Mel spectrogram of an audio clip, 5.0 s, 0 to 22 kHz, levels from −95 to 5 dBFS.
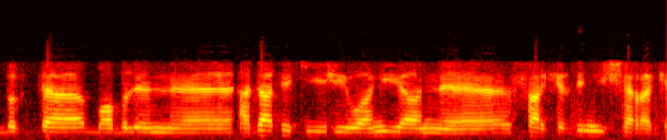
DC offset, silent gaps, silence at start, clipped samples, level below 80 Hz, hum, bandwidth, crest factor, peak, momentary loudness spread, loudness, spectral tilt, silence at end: under 0.1%; none; 0 s; under 0.1%; -74 dBFS; none; 6 kHz; 18 dB; -10 dBFS; 7 LU; -27 LUFS; -5.5 dB/octave; 0 s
